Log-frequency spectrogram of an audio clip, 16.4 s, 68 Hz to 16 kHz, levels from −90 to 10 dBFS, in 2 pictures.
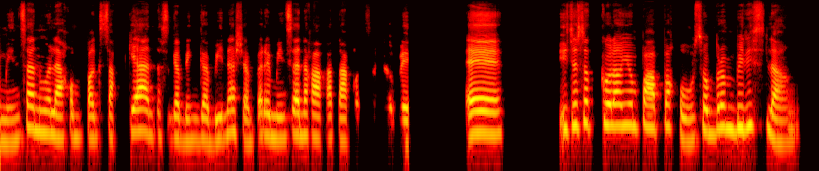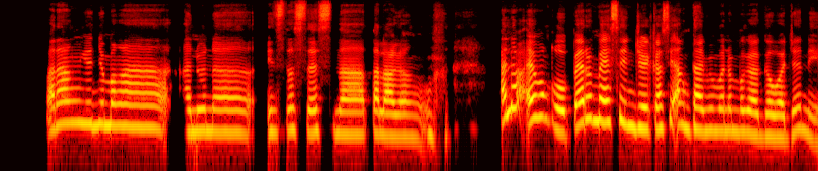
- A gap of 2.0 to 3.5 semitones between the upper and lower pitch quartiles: No, average, 5.0 semitones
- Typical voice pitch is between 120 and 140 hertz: No, high, 240 Hz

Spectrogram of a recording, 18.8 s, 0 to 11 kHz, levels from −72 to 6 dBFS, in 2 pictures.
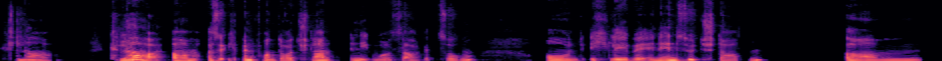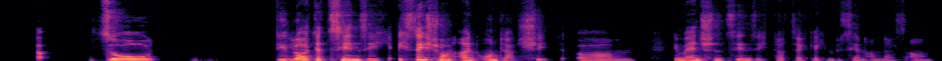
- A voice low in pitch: No, high, 195 Hz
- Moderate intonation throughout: Yes, average, 4.6 semitones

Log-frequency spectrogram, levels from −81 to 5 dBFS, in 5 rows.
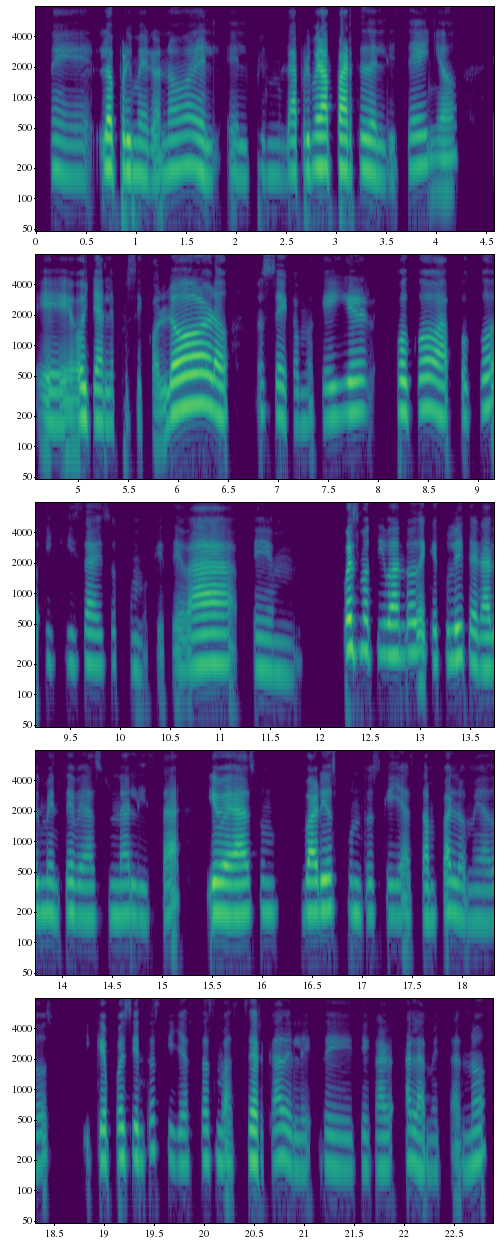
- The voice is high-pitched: Yes, high, 195 Hz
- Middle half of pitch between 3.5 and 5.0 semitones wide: No, narrow, 2.6 semitones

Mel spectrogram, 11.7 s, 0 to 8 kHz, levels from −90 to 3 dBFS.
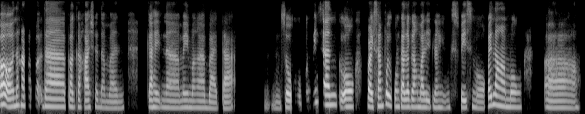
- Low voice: No, high, 190 Hz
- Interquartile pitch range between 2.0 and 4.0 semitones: Yes, average, 2.7 semitones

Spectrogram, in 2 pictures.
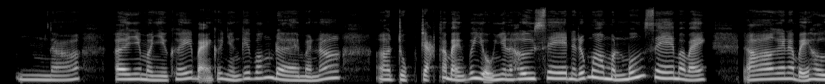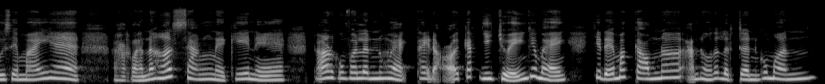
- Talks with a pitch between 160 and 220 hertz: No, high, 245 Hz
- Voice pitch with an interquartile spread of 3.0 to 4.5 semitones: Yes, average, 4.1 semitones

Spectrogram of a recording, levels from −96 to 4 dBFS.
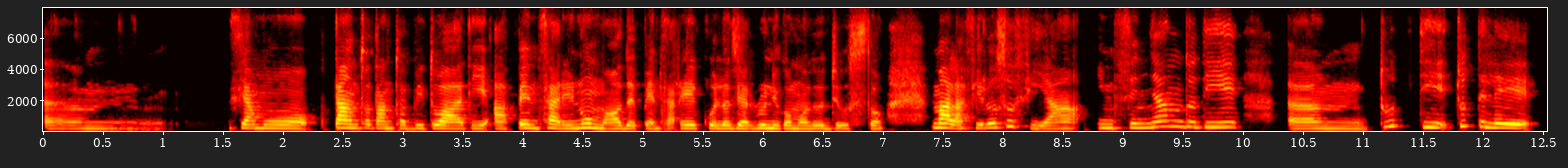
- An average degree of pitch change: Yes, average, 4.3 semitones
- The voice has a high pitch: Yes, high, 225 Hz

